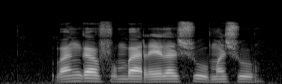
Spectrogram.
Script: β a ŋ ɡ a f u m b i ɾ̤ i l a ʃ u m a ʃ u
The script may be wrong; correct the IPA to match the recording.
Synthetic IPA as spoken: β a ŋ ɡ a f u m b a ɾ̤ ɛ l a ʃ u m a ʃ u

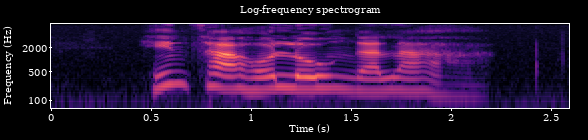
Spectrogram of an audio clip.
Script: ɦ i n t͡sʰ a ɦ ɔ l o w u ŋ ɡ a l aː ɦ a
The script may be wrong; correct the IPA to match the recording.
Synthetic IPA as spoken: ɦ i n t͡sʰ a ɦ ɔ l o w u ŋ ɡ a l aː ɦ a

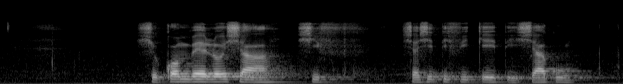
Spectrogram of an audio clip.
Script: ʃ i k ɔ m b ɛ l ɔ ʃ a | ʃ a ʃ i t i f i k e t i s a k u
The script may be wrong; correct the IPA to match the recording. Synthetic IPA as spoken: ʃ i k ɔ m b ɛ l ɔ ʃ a | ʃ a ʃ i t i f i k e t i ʃ a k u

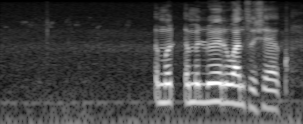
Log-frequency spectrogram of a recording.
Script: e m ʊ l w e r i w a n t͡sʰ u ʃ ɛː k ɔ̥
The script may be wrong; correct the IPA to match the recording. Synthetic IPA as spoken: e m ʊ l w e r i w a n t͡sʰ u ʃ ɛː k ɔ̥

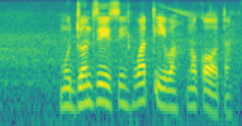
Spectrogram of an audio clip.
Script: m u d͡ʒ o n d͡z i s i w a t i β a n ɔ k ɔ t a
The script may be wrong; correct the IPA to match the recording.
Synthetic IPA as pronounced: m u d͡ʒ o n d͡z i s i w a t i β a n ɔ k ɔː t a

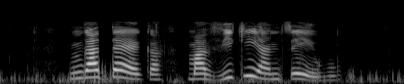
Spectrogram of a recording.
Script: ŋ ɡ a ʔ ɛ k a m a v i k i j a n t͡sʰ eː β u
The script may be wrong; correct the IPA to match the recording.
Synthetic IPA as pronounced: ŋ ɡ a t ɛ k a m a v i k i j a n t͡s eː β u

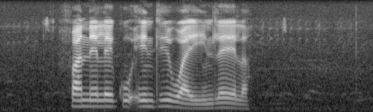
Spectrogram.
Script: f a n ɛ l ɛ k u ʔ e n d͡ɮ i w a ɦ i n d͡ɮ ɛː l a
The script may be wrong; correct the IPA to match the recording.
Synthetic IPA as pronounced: f a n ɛ l ɛ k u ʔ e n d͡ɮ i w a ɦ i n d͡ɮ ɛː l a

